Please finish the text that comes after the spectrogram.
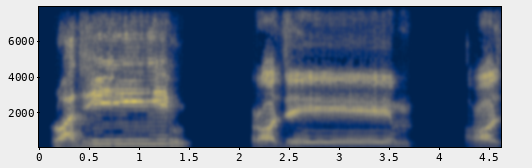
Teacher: জিমটা কি হচ্ছে তালুর মধ্যে লাগতেছে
